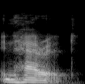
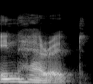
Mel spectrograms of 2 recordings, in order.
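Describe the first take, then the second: Both takes have the same delivery.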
